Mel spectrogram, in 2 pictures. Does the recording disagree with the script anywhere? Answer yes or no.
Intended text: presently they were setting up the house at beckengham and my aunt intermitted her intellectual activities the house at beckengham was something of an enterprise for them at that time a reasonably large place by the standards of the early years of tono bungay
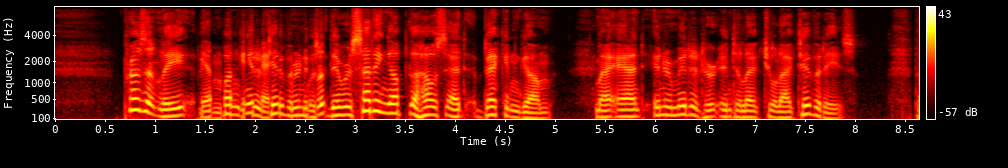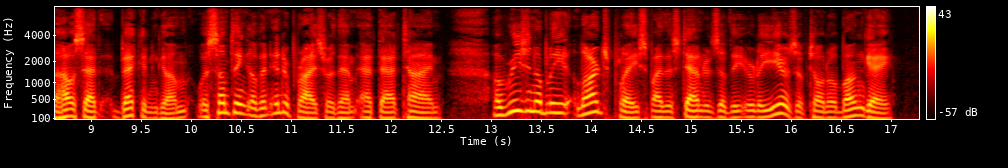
yes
